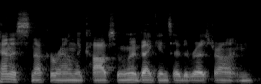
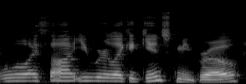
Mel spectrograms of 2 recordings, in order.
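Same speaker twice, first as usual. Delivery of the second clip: higher-pitched, mildly whiny excuse; lightly imitated defensive bro; 6 semitones higher than usual. Puncher answering the man he hit, mildly defensive imitation. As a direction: play a puncher lamely justifying himself.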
